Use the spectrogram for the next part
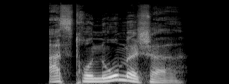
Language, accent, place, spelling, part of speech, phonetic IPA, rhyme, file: German, Germany, Berlin, astronomischer, adjective, [astʁoˈnoːmɪʃɐ], -oːmɪʃɐ, De-astronomischer.ogg
- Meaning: inflection of astronomisch: 1. strong/mixed nominative masculine singular 2. strong genitive/dative feminine singular 3. strong genitive plural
